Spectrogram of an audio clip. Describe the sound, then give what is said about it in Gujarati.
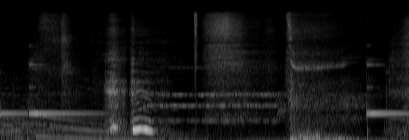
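A doorbell ringing as a few electronic chime tones, mixed with other brief effect sounds and some breathy noise. “ઘંટી વાગે છે ઘંટી વાગે છે ઘંટી વાગે છે”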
